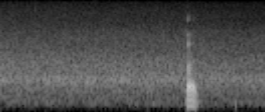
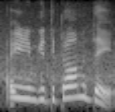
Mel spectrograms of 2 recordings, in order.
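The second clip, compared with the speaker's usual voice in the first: surprised exclamation; 10 semitones higher, 3 dB louder than usual. Real, not acted. Missed the goal, exclaims.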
